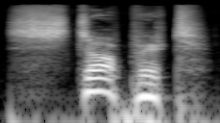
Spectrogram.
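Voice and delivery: high-pitched outburst; sharp protest. A narrator's reading. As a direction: cut in with a sudden, high protest. Acted quarrel, sharp protest.

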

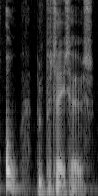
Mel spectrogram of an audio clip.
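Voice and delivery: plain reading voice

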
